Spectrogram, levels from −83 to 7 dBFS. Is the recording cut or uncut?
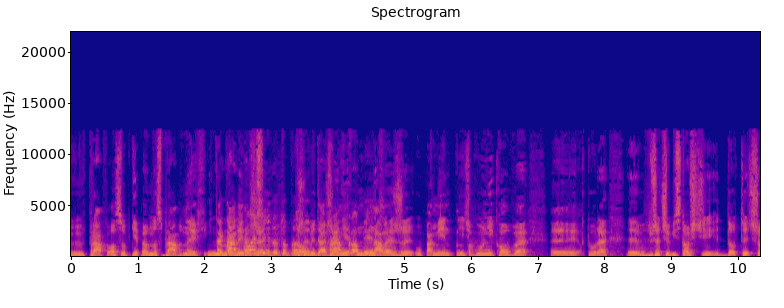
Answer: cut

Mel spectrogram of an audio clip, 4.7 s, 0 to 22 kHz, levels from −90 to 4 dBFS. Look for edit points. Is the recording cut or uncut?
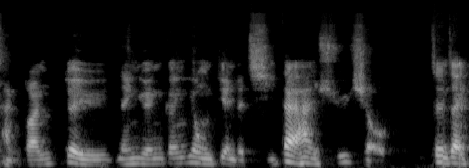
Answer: uncut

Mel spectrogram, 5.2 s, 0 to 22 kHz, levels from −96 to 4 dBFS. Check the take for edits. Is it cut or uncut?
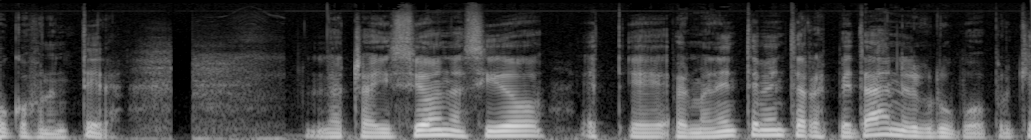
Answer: cut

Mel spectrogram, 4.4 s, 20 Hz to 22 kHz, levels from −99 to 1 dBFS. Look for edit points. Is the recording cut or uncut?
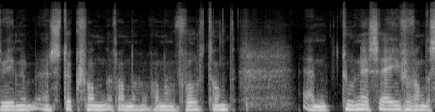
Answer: uncut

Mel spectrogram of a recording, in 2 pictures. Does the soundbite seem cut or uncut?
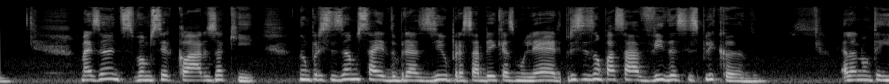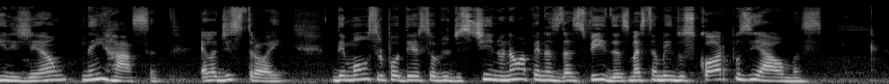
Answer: cut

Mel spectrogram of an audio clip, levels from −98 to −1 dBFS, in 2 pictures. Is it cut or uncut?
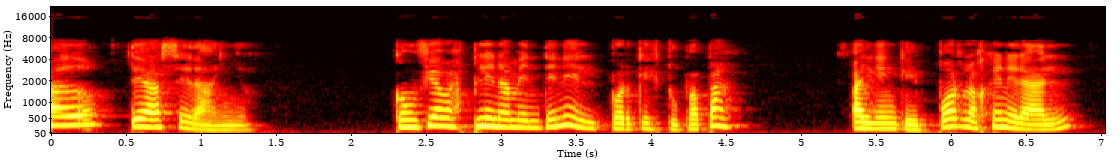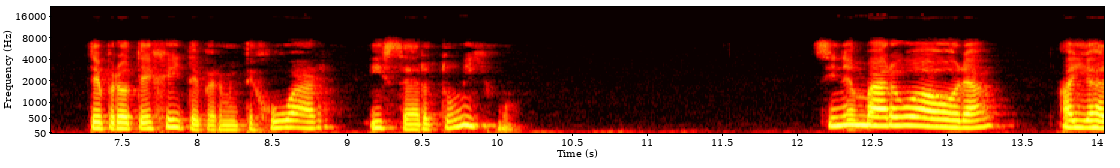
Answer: uncut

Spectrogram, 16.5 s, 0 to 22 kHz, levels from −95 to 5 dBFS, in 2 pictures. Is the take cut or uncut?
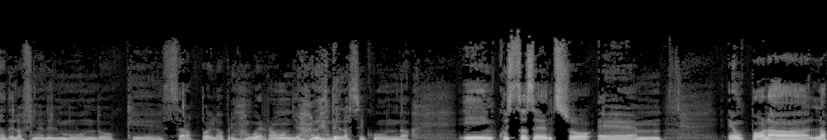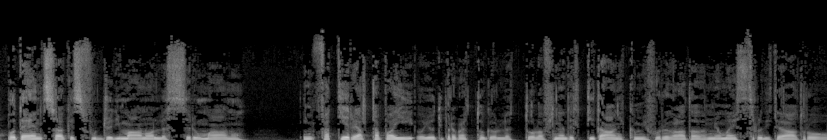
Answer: cut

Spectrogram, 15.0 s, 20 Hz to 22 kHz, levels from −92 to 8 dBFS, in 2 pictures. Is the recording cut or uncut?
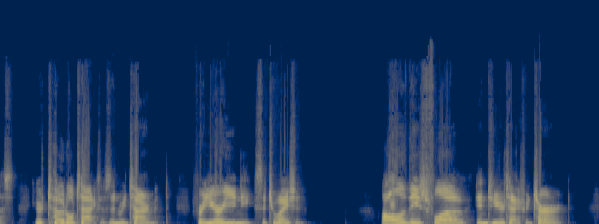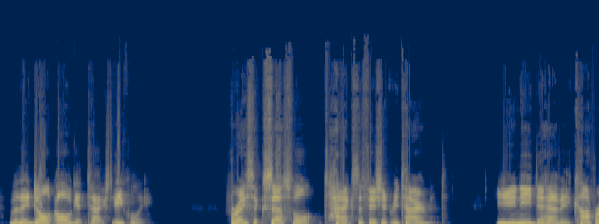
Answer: uncut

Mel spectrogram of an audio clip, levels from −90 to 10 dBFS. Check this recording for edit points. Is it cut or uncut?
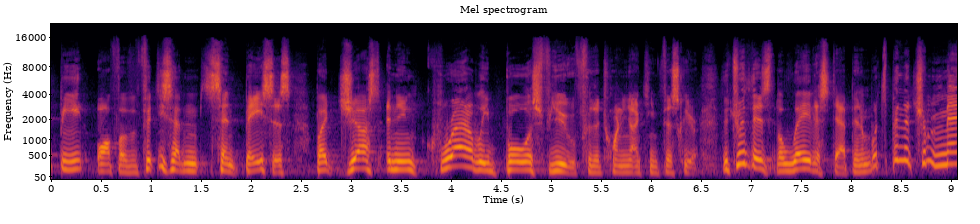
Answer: cut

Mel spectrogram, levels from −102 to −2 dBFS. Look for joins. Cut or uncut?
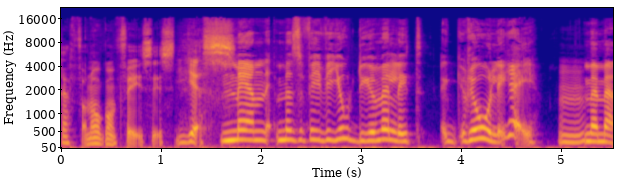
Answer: cut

